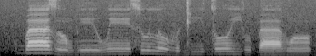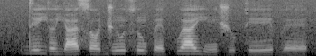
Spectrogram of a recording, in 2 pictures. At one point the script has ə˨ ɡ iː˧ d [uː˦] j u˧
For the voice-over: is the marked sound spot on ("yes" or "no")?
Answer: no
